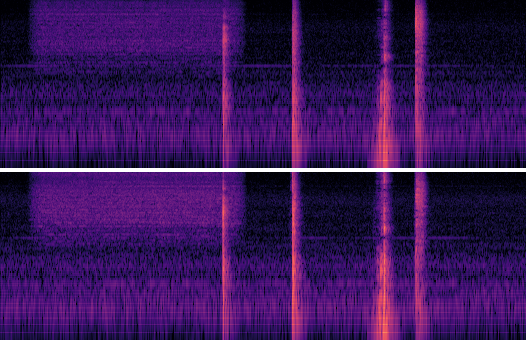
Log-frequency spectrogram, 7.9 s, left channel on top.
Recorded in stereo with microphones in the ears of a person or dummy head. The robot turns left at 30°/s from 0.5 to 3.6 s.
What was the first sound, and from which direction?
A clap, 55° right (ahead or behind).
